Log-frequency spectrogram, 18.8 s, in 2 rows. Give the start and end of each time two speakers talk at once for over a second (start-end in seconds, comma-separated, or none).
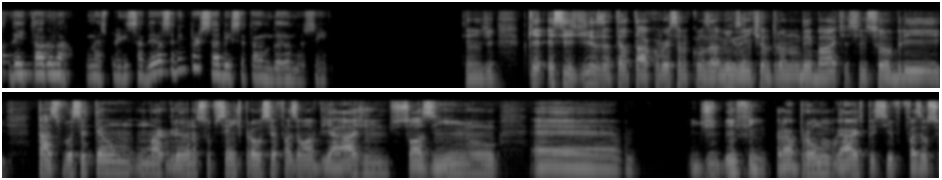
none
